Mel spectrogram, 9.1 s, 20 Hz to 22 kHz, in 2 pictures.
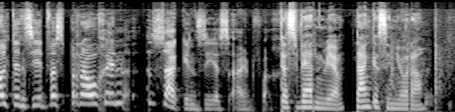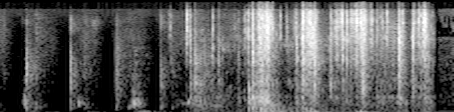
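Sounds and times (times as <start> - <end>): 
speech: 0.0 - 5.0
room keys jangling as they are passed between hands: 6.4 - 8.9.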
